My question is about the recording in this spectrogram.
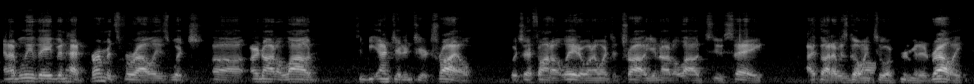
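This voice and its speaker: A man's voice: fairly low pitch, quick pace, sharp tone, a little hiss or hum, low-quality recording. A man from the Boston area, a guest in an interview, telling his story frankly and chattily and laughing through anecdotes. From Boston area, USA. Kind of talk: casual conversational storytelling.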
